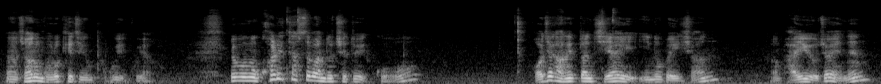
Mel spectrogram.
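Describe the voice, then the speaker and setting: Speaking at a normal speed in a warm, slightly rough, sing-song mid-range voice, a man with a cold gives casual market commentary as the live stream's regular commentator. He's chatty and rambles into personal stories.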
